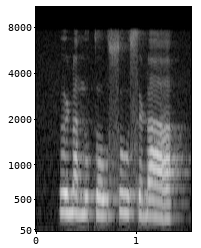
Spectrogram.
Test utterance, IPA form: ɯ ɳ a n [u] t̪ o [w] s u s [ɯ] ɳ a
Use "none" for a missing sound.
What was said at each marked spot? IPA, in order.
u, w, ɯ

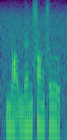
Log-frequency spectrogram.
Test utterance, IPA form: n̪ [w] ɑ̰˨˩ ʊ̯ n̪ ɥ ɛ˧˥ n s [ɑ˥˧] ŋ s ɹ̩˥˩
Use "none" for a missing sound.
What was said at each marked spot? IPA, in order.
j, ɑ˥˧

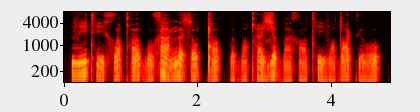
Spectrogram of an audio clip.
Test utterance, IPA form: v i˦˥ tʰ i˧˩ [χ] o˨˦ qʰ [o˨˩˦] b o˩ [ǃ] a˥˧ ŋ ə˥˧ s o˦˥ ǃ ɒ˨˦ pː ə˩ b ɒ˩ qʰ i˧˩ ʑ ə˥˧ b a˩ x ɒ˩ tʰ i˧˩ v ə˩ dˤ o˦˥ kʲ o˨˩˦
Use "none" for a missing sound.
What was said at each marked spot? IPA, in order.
x, o˨˦, x

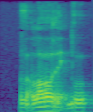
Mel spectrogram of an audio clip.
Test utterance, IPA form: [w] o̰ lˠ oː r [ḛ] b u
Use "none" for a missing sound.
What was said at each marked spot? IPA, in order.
ð, ḛ

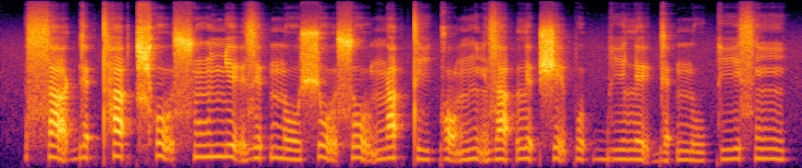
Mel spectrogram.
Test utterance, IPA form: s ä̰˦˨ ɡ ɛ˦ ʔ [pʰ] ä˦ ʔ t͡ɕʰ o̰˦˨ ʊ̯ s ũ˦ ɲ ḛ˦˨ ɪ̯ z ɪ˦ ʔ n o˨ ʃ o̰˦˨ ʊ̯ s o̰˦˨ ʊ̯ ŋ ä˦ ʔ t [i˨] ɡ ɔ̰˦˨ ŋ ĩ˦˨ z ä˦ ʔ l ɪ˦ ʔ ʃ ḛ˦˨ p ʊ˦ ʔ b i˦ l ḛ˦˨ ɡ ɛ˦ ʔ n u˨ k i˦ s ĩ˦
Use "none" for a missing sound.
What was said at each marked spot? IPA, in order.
tʰ, i˨

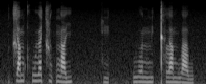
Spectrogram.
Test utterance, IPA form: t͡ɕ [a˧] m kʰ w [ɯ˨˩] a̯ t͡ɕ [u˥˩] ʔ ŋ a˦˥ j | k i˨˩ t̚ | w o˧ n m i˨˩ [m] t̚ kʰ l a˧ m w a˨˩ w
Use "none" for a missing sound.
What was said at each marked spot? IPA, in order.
a˥˩, ɯ˥˩, u˥˩, none

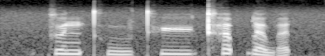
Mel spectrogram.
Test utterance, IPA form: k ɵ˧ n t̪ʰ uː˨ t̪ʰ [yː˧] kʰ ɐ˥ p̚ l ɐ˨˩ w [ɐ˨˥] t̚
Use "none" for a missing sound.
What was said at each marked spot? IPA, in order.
yː˧, ɐ˥

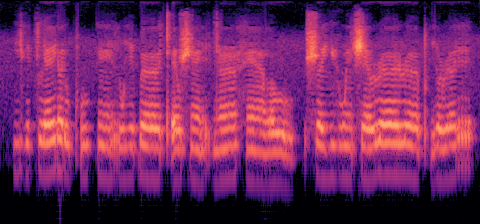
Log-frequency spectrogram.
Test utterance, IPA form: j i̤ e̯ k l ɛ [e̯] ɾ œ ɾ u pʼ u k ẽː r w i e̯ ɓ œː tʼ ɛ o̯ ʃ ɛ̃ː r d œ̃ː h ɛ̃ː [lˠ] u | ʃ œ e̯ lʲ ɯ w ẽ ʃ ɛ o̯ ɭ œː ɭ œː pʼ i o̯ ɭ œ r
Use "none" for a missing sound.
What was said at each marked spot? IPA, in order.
e̯, lˠ

